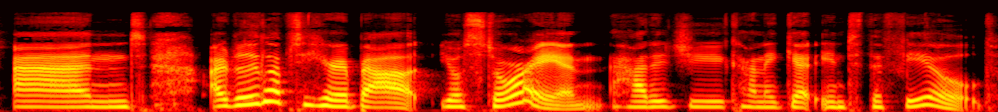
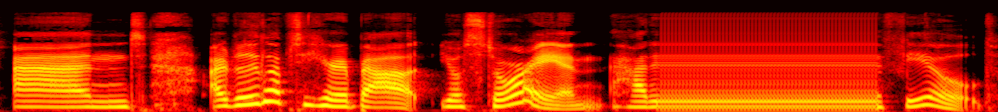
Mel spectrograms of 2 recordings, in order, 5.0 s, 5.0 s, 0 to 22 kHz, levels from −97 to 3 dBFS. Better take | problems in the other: first | audio freezing; at 3.5 s for 1 s

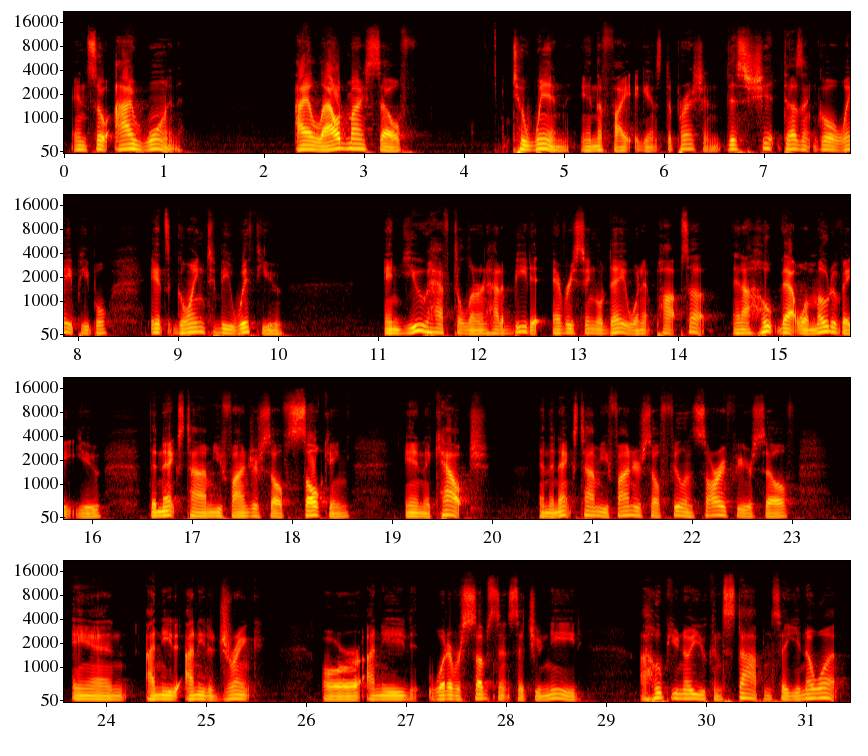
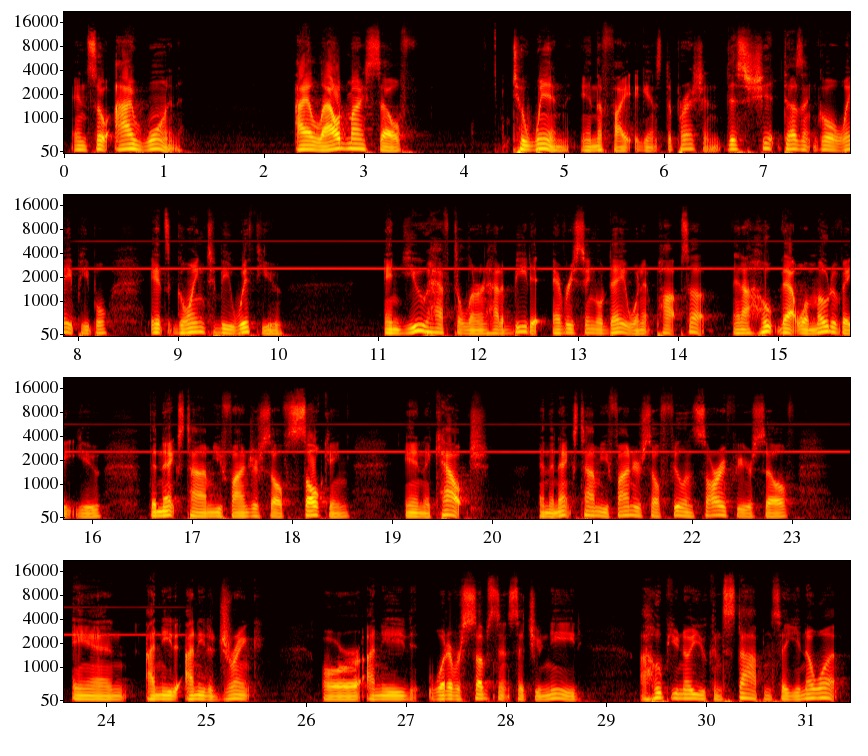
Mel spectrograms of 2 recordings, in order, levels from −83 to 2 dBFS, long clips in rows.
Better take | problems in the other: first | high-pitched whine; noticeable; from 8 to 25 s; 2.5 kHz, 20 dB below the speech

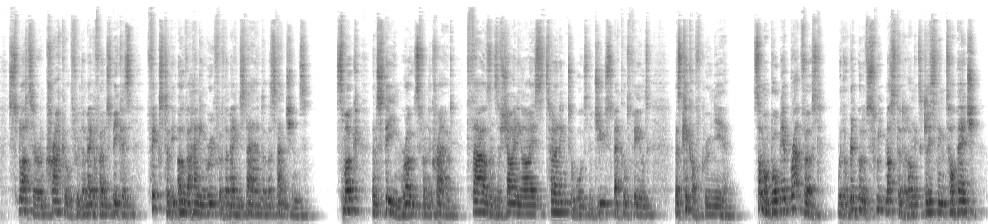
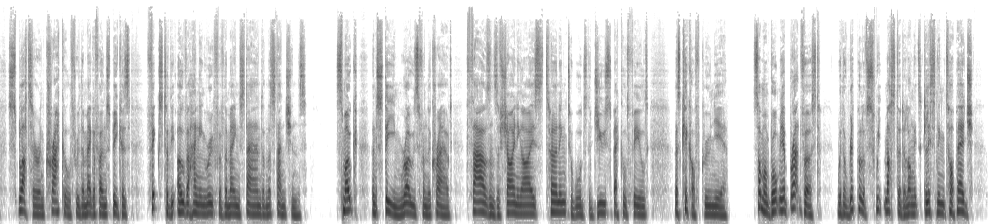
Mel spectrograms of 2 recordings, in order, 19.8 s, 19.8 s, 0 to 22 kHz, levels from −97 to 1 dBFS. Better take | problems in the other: second | off-mic speech; far // room echo; slight; dies away in 0.3 s

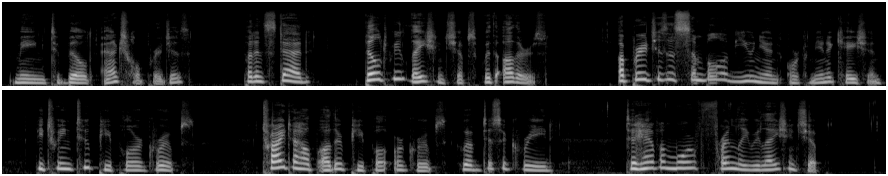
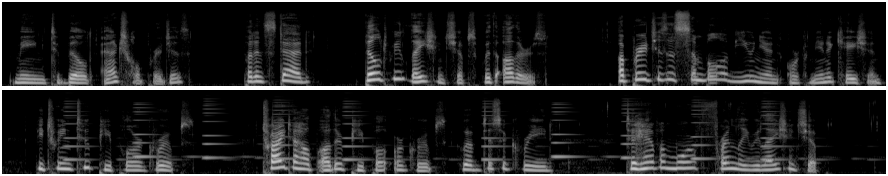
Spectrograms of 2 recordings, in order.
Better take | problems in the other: first | phone ringing; noticeable; from 9.5 to 17 s; peak 9 dB below the speech

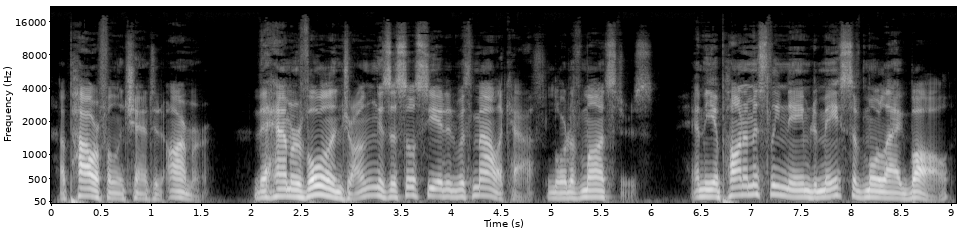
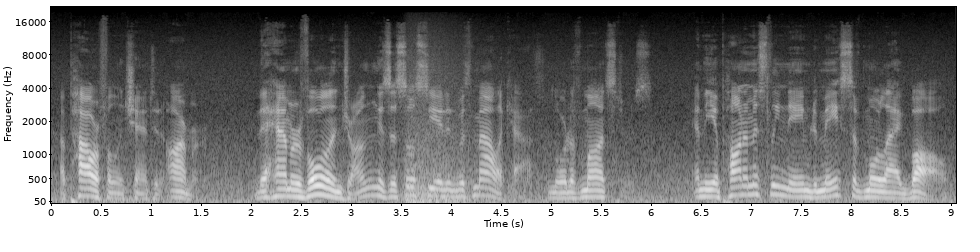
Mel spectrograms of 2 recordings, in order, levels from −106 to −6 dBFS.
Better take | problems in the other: first | wind noise on the microphone; occasional gusts; 20 dB below the speech

